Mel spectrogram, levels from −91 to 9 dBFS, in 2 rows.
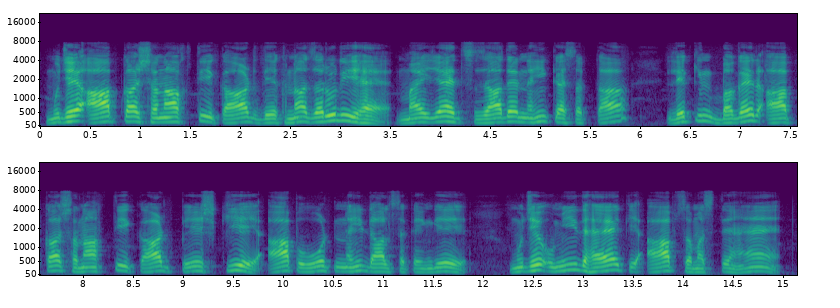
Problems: none marked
